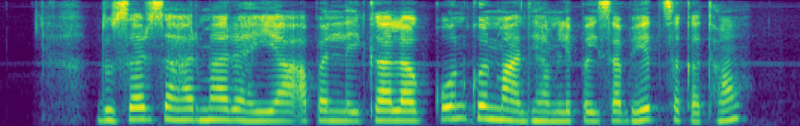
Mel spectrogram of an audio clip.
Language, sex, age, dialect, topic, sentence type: Chhattisgarhi, female, 18-24, Central, banking, question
